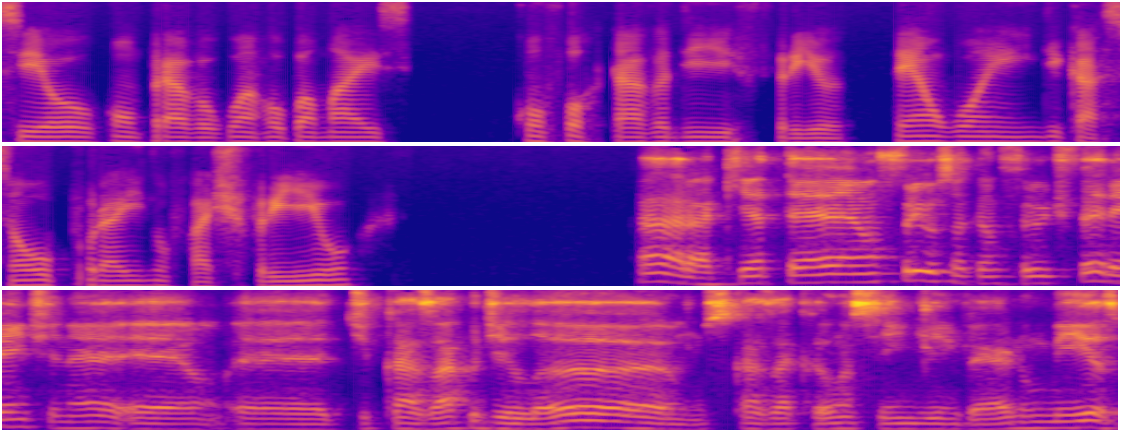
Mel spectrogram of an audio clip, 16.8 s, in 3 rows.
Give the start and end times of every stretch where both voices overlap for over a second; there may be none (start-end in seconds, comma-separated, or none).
none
